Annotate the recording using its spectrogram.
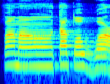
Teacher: باریک اکفا کریں گے، کیونکہ یہ تا ہے، تا باریک ہے۔ تطوع، واؤ جو ہے آپ نے ہمیشہ ہونٹوں کی گلائی سے ادا کرنا ہے۔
